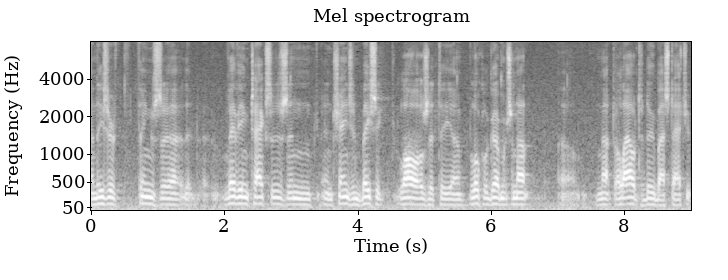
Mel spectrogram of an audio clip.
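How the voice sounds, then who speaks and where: Monotone, flat intonation marks a man's fairly low-pitched voice. He keeps a moderate pace broken by long, frequent pauses. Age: 70s. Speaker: state legislator. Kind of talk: TV interview. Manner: halting.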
